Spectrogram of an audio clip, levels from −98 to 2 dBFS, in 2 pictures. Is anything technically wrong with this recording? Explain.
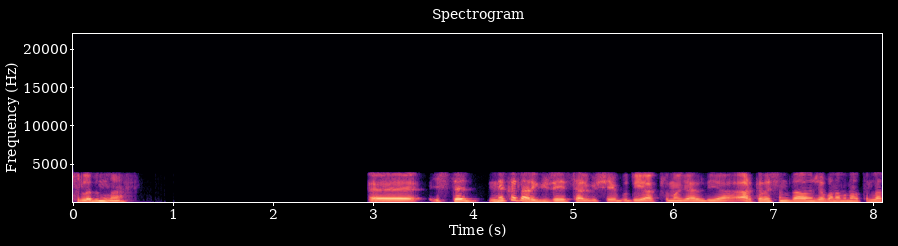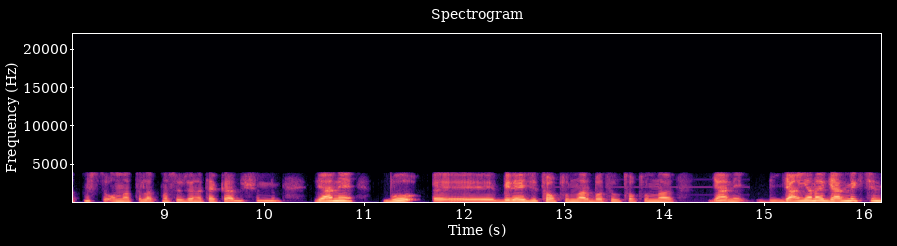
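Yes. From 12.80 to 14.85 s there is computer activity noise: a faint buzzing chirp pulsing at around 1 kHz, roughly 45 dB below the speech. It comes from processor or peripheral load shifting the shared ground of the audio circuit, so it follows the machine's activity rather than the speech.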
